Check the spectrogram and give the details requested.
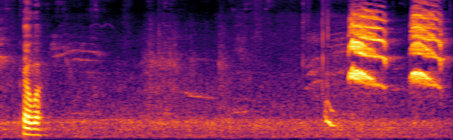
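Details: Young parrot making short, raspy squawks: one descending rasp early, then two loud, buzzy screeches close together near the end, with quiet room background between calls.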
